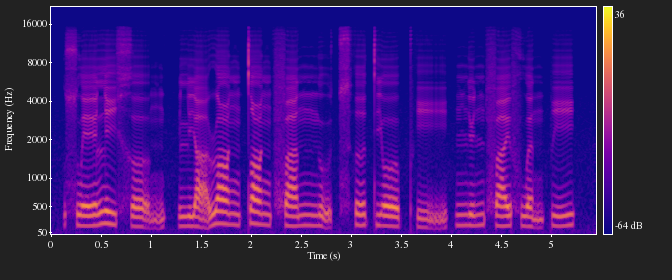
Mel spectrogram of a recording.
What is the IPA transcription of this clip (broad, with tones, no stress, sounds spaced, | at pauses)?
s w e˨˦ ɪ̯ l i˥˨ x ɤ̰˨˩ ŋ | l j ä̰˨˩ ɻ ɑ˥˨ ŋ t̪ ɑ˥˨ ŋ f a˨˦ n n̪ ṵ˨˩ t͡sʰ ɹ̩˨˦ t̪ j o˥˨ ʊ̯ pʰ ḭ˨˩ | n̪ y˨˦ n f a˨˦ ɪ̯ f w ə̰˨˩ n p i˨˦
